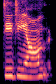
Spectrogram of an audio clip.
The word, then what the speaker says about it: Dedeian: have a special guest her name is d dionne pronounced your last name for me did this that's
